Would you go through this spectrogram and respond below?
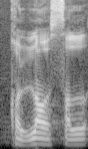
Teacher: colossal you have the stress on the second syllable you say core then lossl colossal amount of money and the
